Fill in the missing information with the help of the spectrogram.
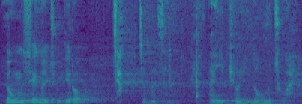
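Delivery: ordinary delivery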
